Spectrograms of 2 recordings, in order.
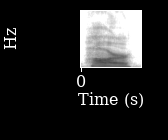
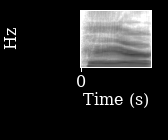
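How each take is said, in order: First: The vowel sounds like the one in 'car'. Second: The vowel sounds like the one in 'air'. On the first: The computer voice has been adjusted to the intended pronunciation. The speaker calls it right. "and then it'll go har" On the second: The computer voice gets the name wrong. The speaker calls it wrong. "it may go hair"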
